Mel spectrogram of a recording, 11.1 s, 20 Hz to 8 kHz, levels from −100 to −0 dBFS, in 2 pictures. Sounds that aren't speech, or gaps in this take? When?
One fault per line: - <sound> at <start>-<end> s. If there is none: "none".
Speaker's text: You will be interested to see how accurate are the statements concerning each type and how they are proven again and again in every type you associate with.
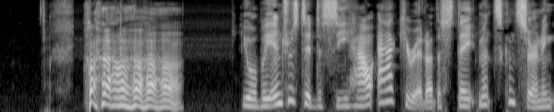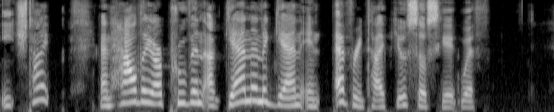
- laugh at 0.8-1.8 s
